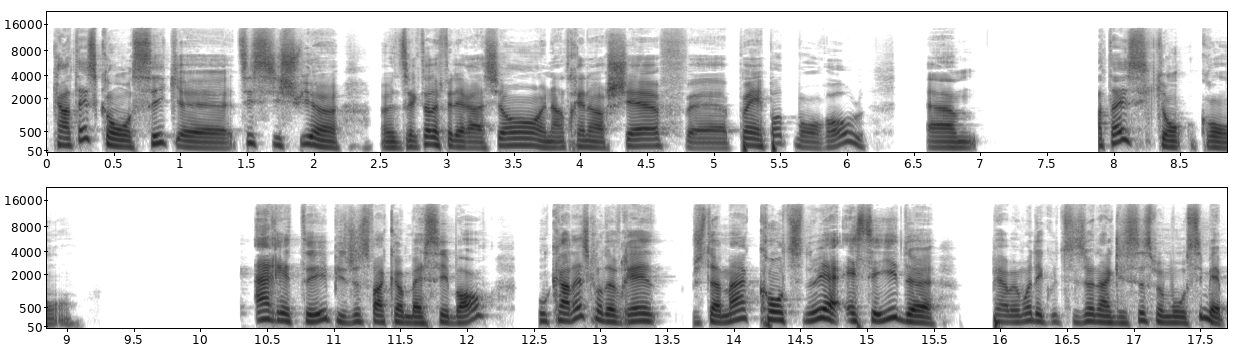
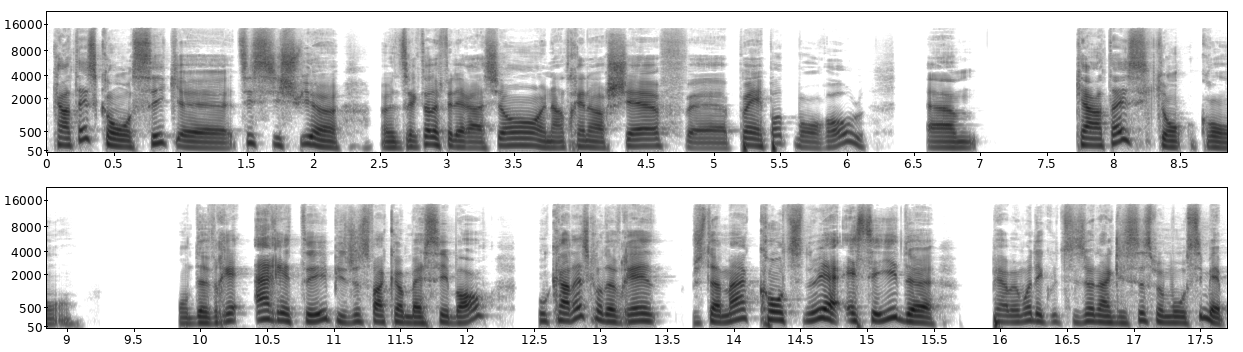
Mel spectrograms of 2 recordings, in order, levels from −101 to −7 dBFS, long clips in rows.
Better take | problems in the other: second | audio freezing; at 7.5 s and at 10 s for 0.5 s

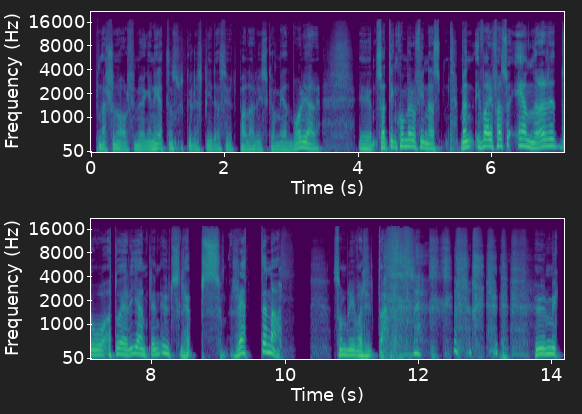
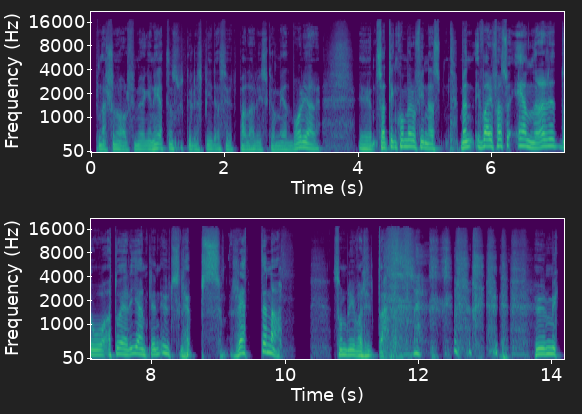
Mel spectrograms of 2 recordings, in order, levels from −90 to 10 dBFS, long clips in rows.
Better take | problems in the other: neither | none

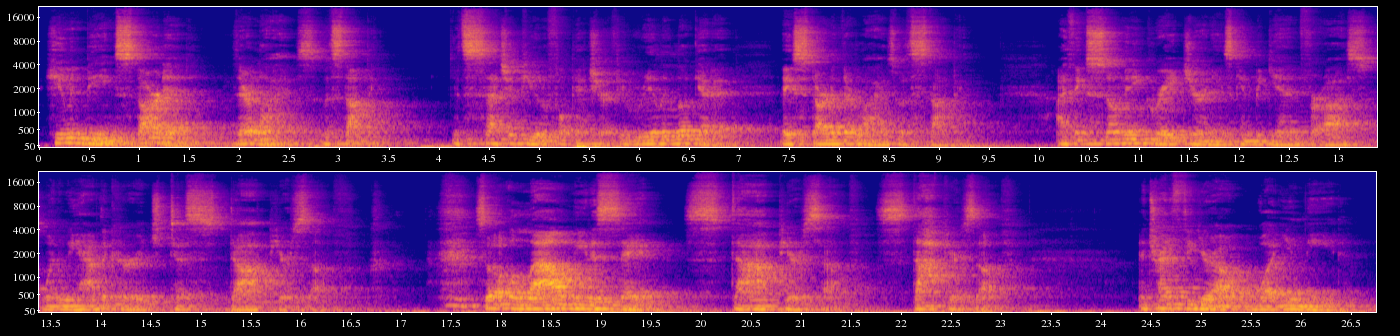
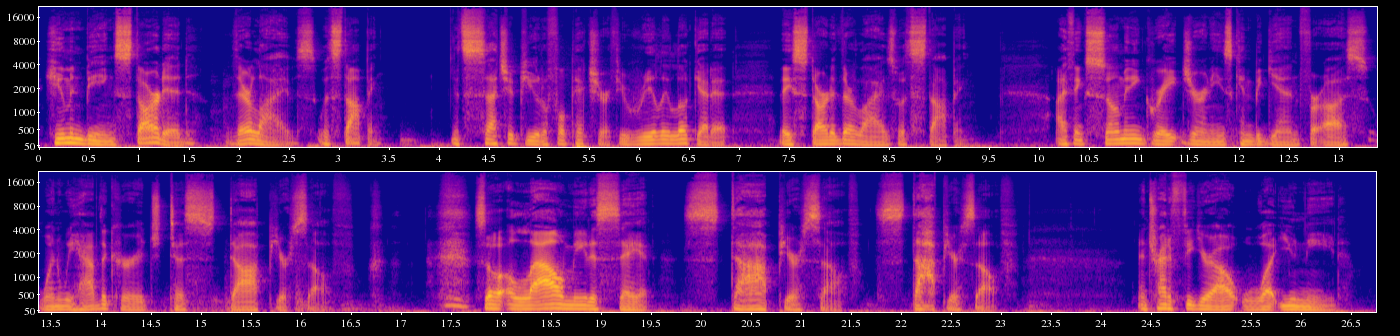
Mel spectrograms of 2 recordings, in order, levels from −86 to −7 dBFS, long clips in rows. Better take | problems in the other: second | room echo; noticeable; dies away in 1.1 s // off-mic speech; far

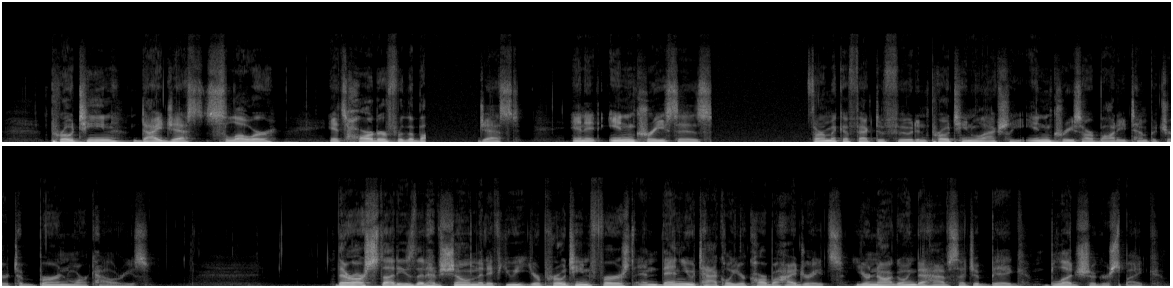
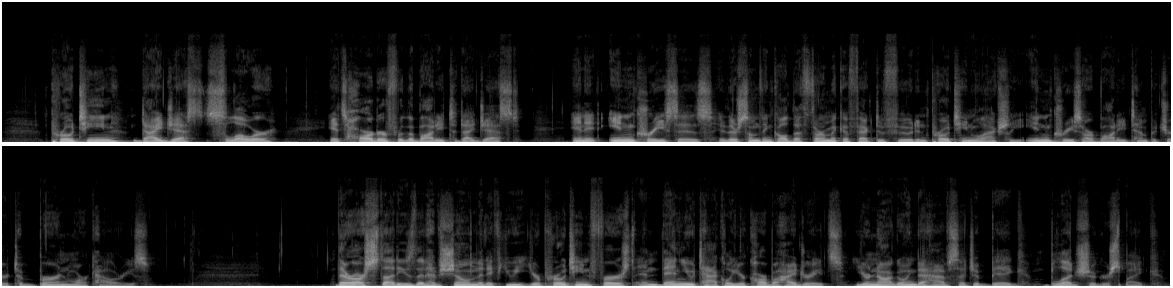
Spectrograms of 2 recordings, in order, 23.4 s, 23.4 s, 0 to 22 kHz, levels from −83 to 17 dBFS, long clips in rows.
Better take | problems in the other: second | audio cutting out; at 4 s for 0.5 s and at 7 s for 1 s

